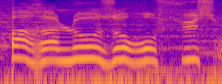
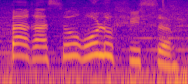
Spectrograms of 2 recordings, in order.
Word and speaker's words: Parasaurolophus: Derrière moi, j'ai le premier spécimen de dinosaure à Paralosaurolophus. Je crois que je l'ai pas du tout. Isa, dites-moi comment on prononce. Parasaurolophus.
